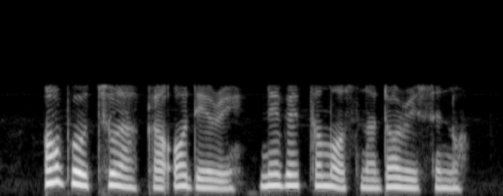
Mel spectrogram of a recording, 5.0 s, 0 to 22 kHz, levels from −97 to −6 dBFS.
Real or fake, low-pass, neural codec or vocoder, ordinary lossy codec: real; 3.6 kHz; none; none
